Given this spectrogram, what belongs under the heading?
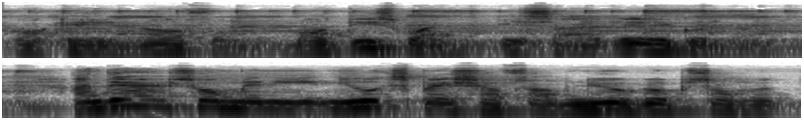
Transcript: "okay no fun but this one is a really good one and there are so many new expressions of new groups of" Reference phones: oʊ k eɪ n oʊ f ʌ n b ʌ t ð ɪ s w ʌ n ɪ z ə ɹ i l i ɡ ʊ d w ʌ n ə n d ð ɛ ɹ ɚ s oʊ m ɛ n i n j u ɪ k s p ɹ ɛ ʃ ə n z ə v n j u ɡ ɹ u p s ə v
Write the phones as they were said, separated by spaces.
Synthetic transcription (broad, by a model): oʊ k eɪ n oʊ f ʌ l b ʌ t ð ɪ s w ʌ n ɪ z ə ɹ i l i ɡ ʊ d w ʌ n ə n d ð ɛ ɹ s oʊ m ɛ n i n j u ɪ k s p ɛ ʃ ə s ə v n j u ɡ ɹ u p s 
